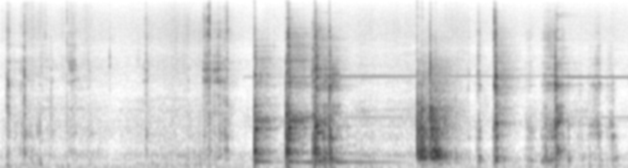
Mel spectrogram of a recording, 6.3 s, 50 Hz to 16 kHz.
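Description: Metal hand tools and fasteners clinking and knocking against the aluminium gear cover of an Aermacchi 350 engine and the workbench as the cover is undone and eased off. The sound is a string of sharp metallic knocks, bunched in the second half, some ringing briefly.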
